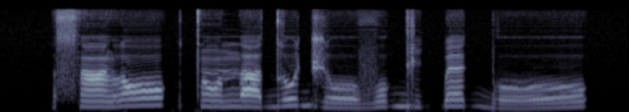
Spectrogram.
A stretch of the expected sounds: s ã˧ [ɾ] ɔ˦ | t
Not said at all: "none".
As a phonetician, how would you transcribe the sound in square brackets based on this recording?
l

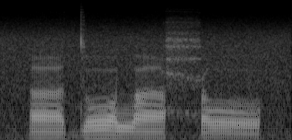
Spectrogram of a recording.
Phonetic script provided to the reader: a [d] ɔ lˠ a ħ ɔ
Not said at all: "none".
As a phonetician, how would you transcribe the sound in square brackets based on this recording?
d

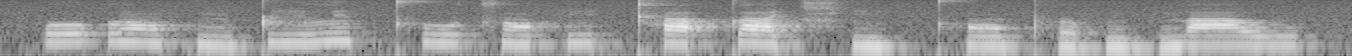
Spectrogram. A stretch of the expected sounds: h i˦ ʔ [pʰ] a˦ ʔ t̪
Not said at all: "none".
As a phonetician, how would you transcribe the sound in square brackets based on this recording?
kʰ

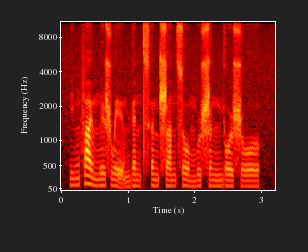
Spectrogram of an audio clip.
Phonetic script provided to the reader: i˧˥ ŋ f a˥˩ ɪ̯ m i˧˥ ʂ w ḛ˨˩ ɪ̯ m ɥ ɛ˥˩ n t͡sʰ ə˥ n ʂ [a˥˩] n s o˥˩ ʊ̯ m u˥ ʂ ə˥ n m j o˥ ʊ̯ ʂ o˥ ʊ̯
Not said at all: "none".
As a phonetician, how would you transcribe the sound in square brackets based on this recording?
a˥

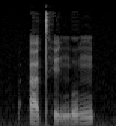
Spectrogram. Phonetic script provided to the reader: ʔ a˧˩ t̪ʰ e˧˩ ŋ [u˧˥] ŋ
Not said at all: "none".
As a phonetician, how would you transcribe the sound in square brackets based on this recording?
o˧˥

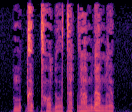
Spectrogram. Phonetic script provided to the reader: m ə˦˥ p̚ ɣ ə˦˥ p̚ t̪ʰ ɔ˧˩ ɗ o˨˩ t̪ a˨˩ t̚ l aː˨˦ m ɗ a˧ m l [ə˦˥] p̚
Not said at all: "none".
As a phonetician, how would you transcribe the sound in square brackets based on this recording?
ə˨˩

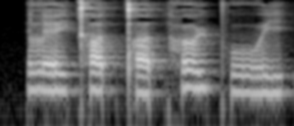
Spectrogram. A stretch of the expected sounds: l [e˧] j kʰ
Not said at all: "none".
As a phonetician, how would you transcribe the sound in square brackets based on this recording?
e˧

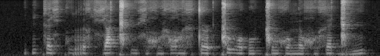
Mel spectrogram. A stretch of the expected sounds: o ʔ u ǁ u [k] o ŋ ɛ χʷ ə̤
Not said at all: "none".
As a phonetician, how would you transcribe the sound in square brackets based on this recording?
x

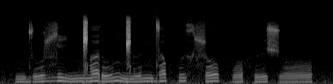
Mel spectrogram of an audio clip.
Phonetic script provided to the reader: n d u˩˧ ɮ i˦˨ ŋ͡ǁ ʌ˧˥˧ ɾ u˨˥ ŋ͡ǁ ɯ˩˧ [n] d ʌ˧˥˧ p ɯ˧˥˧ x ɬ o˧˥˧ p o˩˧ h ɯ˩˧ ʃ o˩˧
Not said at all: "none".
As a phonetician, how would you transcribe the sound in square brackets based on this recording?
n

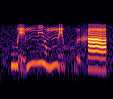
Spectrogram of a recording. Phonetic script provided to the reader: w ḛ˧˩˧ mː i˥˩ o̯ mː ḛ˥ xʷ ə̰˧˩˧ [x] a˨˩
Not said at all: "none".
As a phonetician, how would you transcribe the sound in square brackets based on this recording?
x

